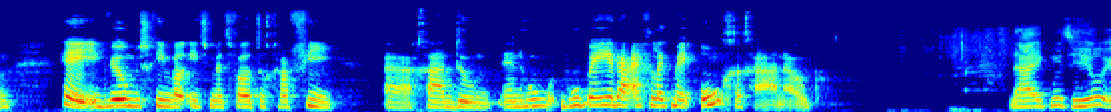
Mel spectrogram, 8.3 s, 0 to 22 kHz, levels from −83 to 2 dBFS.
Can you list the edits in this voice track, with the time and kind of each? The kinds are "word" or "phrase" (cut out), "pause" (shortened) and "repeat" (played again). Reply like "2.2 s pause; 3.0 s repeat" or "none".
none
